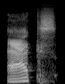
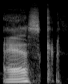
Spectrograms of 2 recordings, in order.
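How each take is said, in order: First: The word ends with a ks sound. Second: The word ends with an sk sound. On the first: "He says ax ax a question" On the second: "instead of ask"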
